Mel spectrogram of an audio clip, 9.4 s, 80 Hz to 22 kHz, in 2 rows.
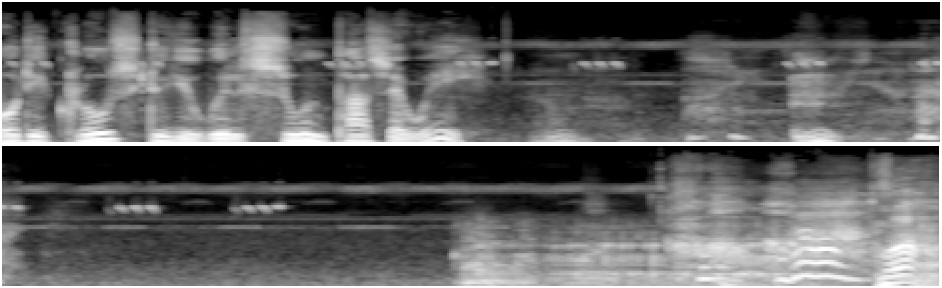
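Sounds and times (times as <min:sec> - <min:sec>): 
speech: 0:00.0 - 0:02.9, 0:03.6 - 0:04.8, 0:08.2 - 0:09.3
crickets chirping: 0:00.0 - 0:09.3
lion roaring: 0:06.9 - 0:09.3.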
